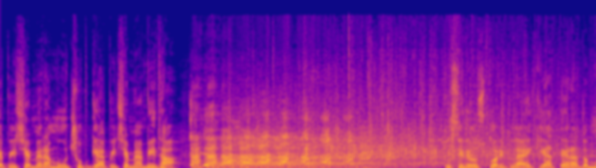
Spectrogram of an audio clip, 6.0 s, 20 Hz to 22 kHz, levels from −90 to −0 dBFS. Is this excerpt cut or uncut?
uncut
